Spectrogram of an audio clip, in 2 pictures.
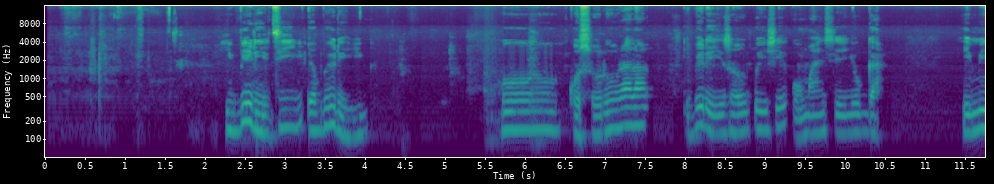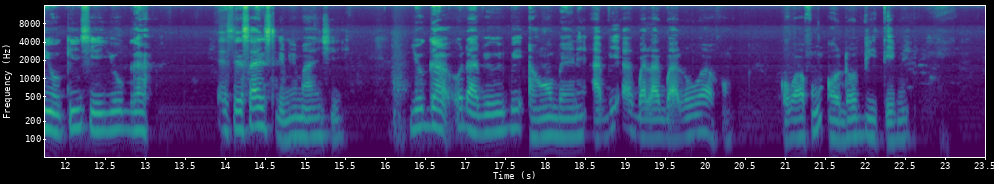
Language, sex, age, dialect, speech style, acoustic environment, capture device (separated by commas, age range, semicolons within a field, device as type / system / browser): Yoruba, male, 18-24, Nigeria - Ibadan, relaxed; focused, nature; appliances, mobile / Linux / Chrome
